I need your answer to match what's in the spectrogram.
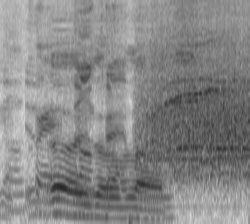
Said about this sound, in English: Oh, I'm about to cry in a bit. I need some applause.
